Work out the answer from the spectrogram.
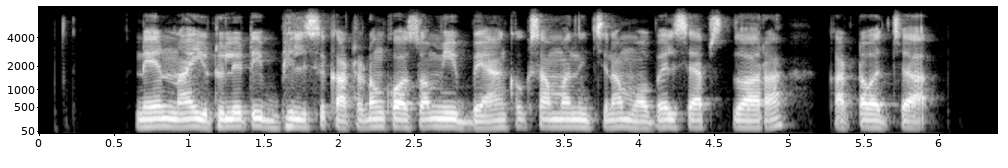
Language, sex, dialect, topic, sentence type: Telugu, male, Utterandhra, banking, question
